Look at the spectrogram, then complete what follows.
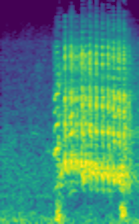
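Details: Sandhill cranes warning a dog across the street to stay away, standing their ground when threatened: a loud, rolling, rattling call lasting under a second. It is strongly pulsed, with low traffic-like rumble in the background.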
